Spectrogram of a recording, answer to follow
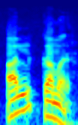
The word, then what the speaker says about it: القمر: حروف قمری کہتے ہیں، کیونکہ قمر پر جب الف لام لگائیں گے تو لام کی آواز ظاہر کی جائے گی۔ القمر اس کا استعمال صرف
